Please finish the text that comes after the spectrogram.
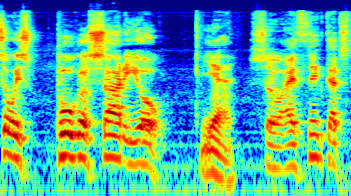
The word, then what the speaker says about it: Pulgasari: Yeah, Pulgasario was good.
